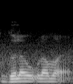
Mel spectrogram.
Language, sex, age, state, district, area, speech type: Bodo, male, 30-45, Assam, Kokrajhar, rural, spontaneous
